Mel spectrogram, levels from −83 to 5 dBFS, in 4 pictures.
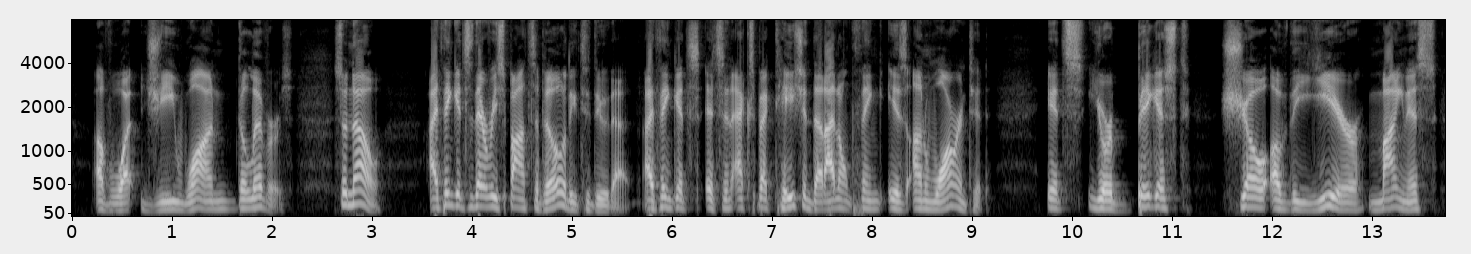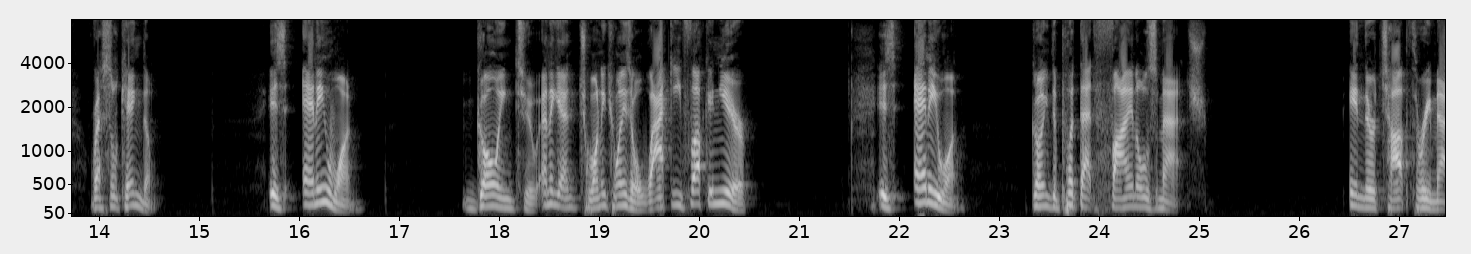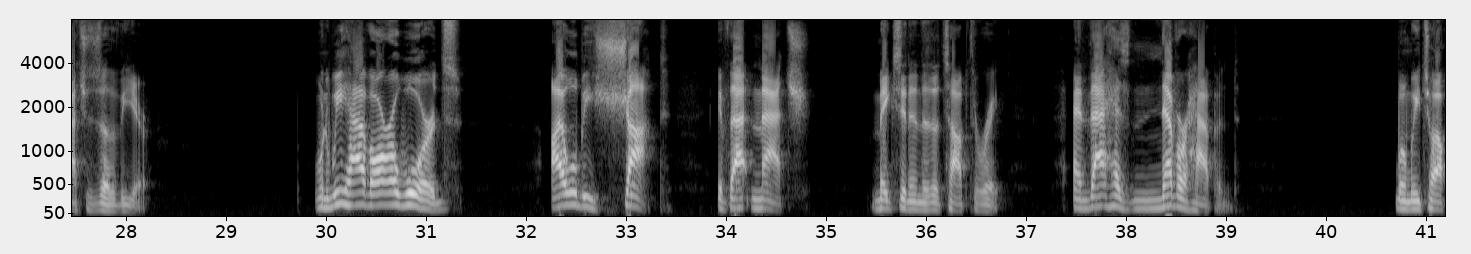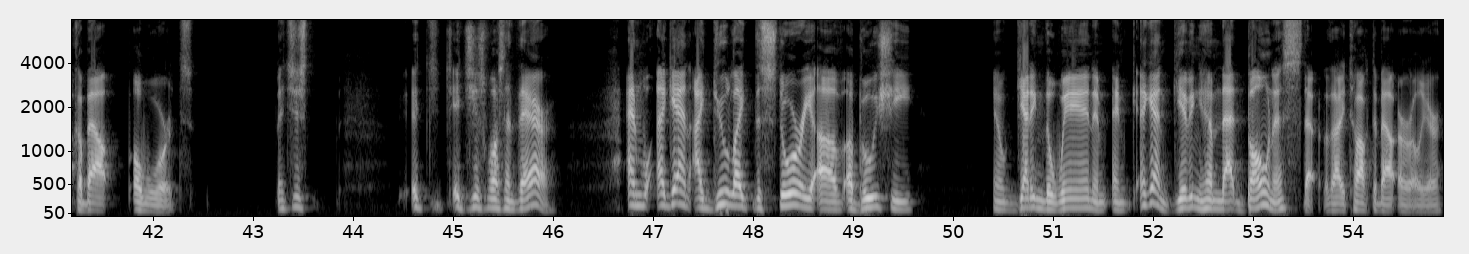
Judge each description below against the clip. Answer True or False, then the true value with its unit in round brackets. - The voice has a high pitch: False (135 Hz)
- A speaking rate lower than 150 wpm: True (140 wpm)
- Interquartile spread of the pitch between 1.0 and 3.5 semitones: False (4.4 semitones)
